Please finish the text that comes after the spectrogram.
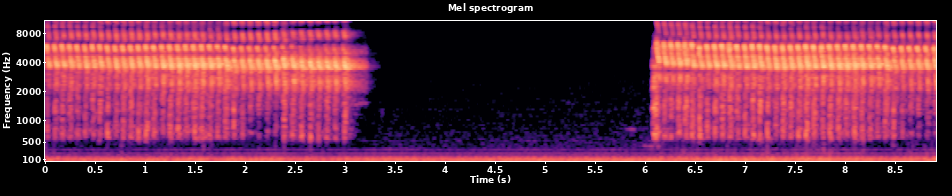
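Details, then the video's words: Two long runs of fast, ringing high trilling from a cililin, each around three seconds, separated by a quiet gap; the recording serves as a lure to make songbirds sing. "Mp3 suara Cililin RAPAT GACORNYA,pancingan cililin SEMUA jenis Burung Berjuara,cara masteran cililin"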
